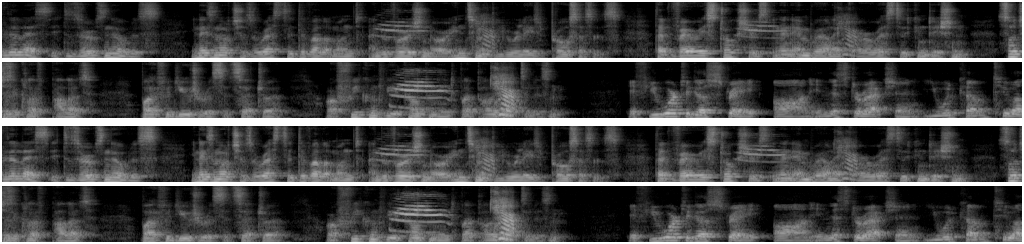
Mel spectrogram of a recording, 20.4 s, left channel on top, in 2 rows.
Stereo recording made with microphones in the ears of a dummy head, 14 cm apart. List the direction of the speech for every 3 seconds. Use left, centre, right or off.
right, centre, left, left, left, left, left.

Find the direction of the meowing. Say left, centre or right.
centre.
